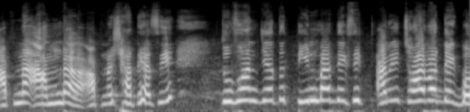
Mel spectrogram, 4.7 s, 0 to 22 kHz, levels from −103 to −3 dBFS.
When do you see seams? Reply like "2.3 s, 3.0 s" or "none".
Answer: 3.7 s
